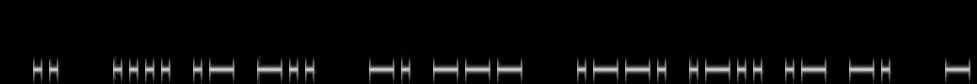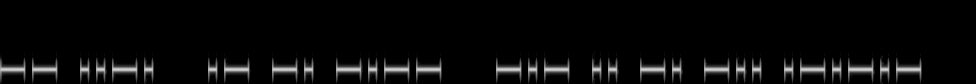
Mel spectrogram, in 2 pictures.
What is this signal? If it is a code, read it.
Morse code, heard as a keyed tone, about 15 wpm, 700 Hz. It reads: I HAD NO PLAN OF ANY KIND.
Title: Sentences from Top 1000 Words - Review Part 2 - 15wpm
